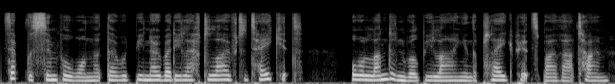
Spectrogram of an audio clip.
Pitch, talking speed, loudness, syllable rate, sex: 195 Hz, 255 wpm, -17 LUFS, 6.6 syllables/s, female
